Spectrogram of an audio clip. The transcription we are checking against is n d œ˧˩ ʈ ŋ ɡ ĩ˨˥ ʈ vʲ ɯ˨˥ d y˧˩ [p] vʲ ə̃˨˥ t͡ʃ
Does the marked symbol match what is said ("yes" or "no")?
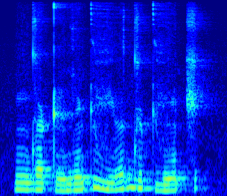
no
